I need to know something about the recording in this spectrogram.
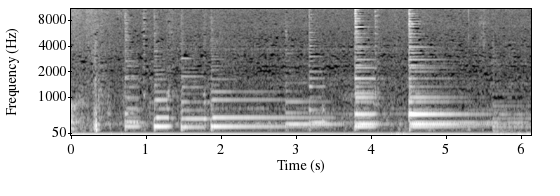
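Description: Acoustic guitar played slowly: single notes plucked one after another, then chords struck and left to ring.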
